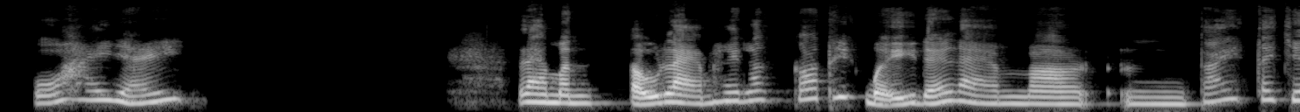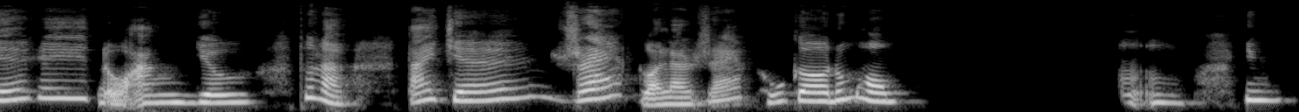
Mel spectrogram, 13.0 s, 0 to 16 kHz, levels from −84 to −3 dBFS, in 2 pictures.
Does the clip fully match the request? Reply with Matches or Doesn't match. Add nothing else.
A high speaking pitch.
Matches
